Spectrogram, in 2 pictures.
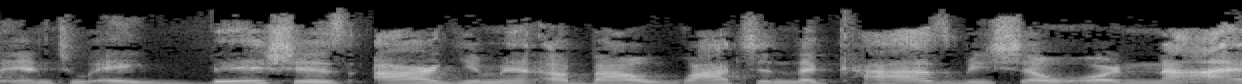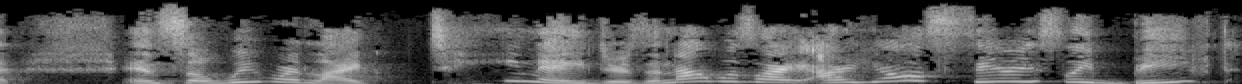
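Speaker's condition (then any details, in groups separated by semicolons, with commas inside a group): No condition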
